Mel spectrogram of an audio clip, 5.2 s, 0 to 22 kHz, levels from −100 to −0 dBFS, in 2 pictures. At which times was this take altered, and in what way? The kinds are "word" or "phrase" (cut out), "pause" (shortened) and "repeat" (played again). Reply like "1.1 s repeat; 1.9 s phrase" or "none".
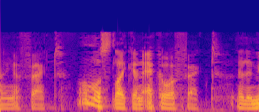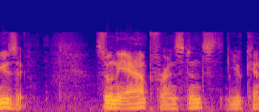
none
